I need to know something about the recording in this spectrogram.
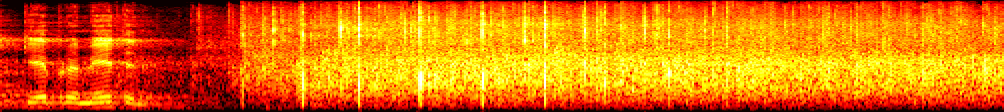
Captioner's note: audience applauding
